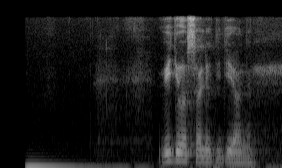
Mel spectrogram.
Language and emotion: Russian, neutral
